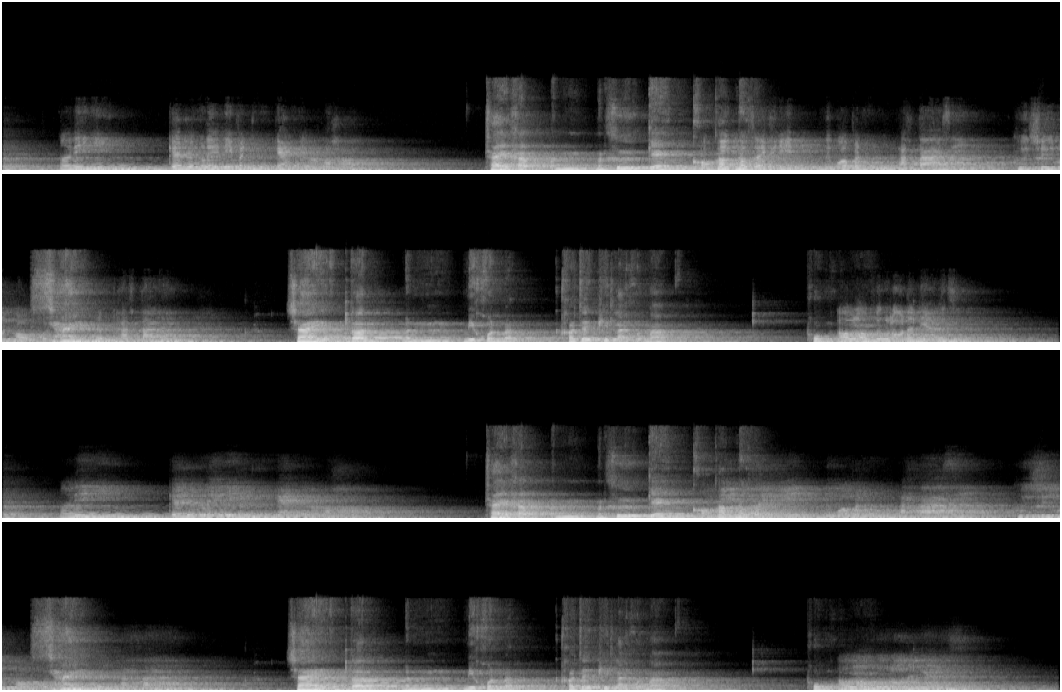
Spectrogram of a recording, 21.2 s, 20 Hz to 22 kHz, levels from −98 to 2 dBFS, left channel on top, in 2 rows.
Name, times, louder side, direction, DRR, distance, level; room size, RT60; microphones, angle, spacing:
voice 1, 0.6-1.4 1.7-3.6 7.0-9.7 10.1-12.4 18.9-20.1, left 1 dB, 75° left, 0 dB, 1.6 m, -26 dB
voice 2, 4.8-7.6 11.0-11.5 13.4-15.7 16.2-17.2 18.6-19.3, equal, 10° left, 1 dB, 0.6 m, -21 dB
14.0 x 7.6 x 5.6 m, 2.7 s
head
